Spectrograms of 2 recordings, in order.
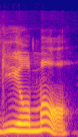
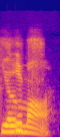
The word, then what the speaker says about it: Guillemot: Yves Guillemot. No, it's Guillemot.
